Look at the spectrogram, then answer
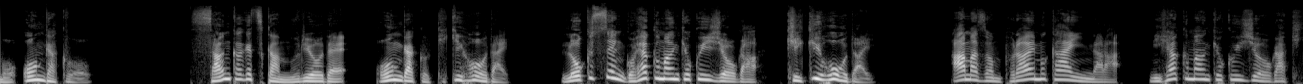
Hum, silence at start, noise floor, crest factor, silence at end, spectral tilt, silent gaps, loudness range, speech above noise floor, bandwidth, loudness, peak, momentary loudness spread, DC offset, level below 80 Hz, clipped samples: none; 0 s; -84 dBFS; 18 dB; 0.05 s; -6.5 dB/octave; none; 4 LU; 68 dB; 16 kHz; -17 LUFS; 0 dBFS; 15 LU; under 0.1%; -46 dBFS; under 0.1%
